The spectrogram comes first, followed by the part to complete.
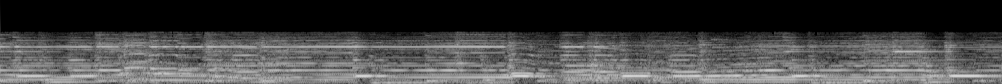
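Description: Bluegrass band playing an instrumental passage: fiddle with long held notes over strummed acoustic guitars and upright bass.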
